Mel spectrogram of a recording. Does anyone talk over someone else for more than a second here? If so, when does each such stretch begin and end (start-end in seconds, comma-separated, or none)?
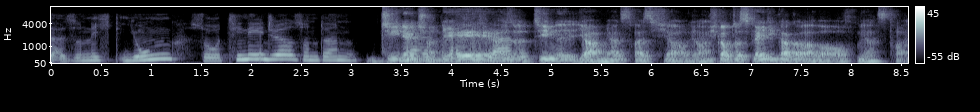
3.5-4.8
